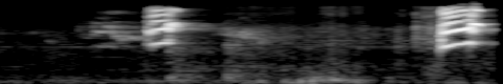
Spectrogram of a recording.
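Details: Two brief, piercing lovebird chirps about a second apart, each a sharp high squeak over a soft low rumble.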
